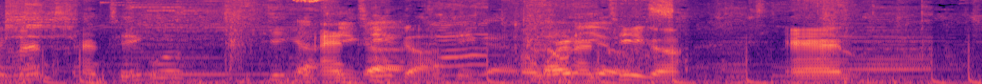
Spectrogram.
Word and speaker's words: Antigua: Antigua.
